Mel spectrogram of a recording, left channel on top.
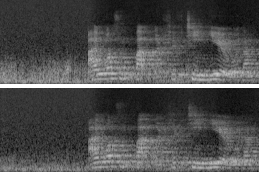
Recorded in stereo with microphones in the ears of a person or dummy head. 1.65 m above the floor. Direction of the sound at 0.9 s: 75° left (ahead or behind).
